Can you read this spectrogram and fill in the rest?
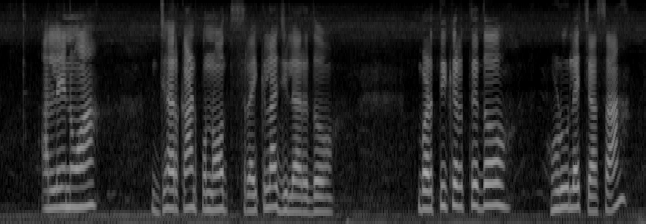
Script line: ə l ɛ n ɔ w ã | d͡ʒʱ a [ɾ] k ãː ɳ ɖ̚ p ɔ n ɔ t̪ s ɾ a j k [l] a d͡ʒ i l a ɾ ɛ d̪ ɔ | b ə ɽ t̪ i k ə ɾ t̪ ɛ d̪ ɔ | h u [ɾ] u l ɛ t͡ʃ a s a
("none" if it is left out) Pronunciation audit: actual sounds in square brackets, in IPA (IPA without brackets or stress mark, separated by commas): ɾ, l, ɽ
